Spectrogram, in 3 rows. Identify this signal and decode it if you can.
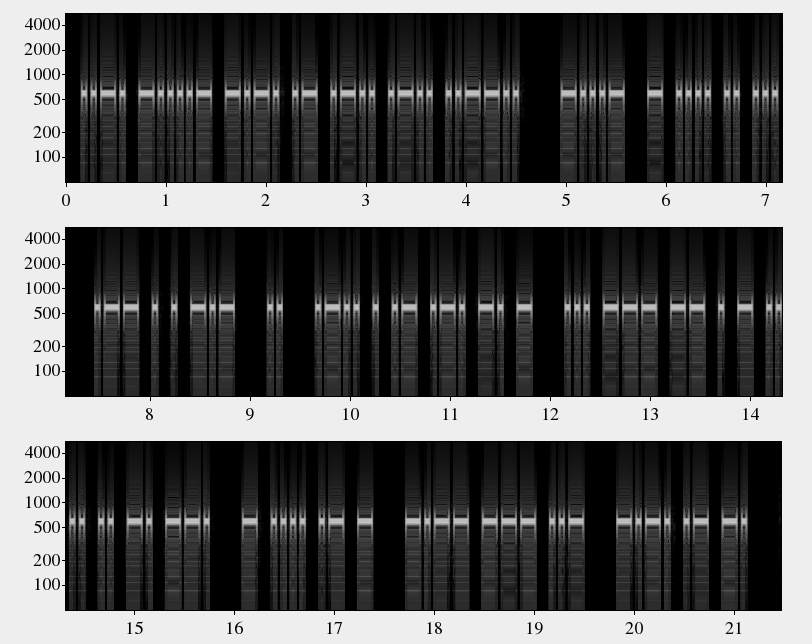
Morse code, heard as a keyed tone, about 25 wpm, 600 Hz. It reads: F-CALL? <BT> THIS WEEK I LEARNT SOMETHING THAT YOU CAN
